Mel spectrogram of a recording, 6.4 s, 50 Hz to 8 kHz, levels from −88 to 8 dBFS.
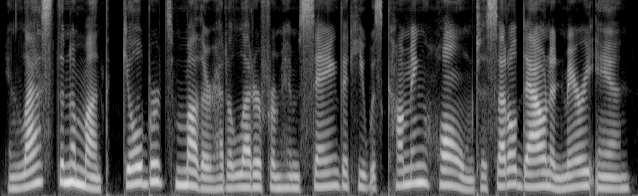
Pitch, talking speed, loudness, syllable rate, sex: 200 Hz, 225 wpm, -17 LUFS, 5.1 syllables/s, female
